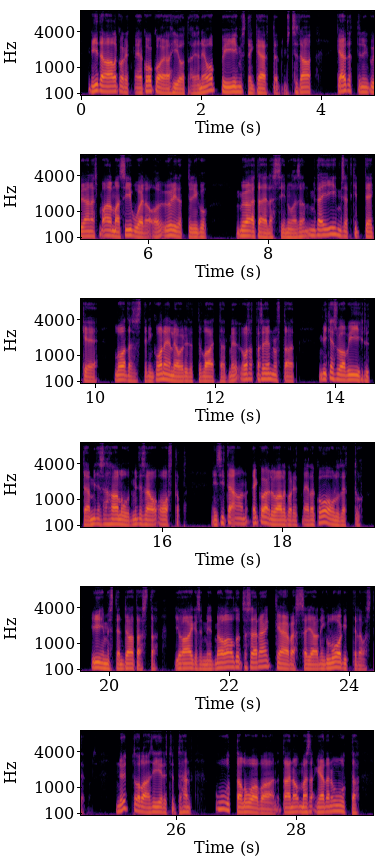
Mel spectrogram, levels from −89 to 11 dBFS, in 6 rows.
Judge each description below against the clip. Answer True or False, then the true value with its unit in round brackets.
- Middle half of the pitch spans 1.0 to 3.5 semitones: False (4.0 semitones)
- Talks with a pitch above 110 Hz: True (120 Hz)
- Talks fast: True (160 wpm)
